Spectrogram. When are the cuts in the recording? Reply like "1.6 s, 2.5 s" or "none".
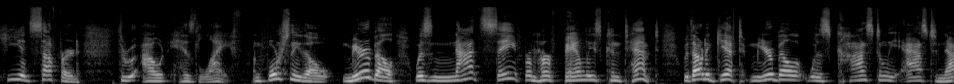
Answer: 2.5 s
